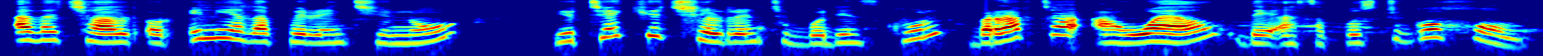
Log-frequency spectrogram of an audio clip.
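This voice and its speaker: A Kenyan woman in her forties, speaking in a mid-range voice, earnestly narrates her life story to her channel's audience. She reflects as she goes and restarts now and then. The recording is dry and of low quality.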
